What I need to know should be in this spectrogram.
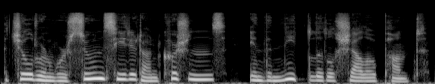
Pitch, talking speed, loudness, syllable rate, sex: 195 Hz, 180 wpm, -18 LUFS, 4.7 syllables/s, female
